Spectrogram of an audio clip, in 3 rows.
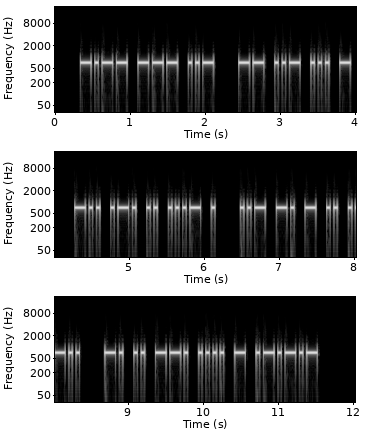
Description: Morse code, heard as a keyed tone, about 25 wpm, 700 Hz. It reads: YOU MUST DRIVE UNTIL NIGHT.
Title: Sentences from Top 1000 Words - Review Part 2 - 25wpm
